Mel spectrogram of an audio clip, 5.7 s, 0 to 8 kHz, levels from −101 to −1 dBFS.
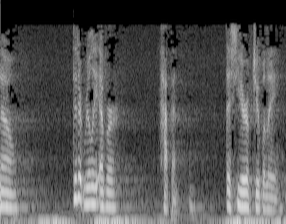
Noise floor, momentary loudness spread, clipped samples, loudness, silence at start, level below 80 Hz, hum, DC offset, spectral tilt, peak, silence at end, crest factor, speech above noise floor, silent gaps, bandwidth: -48 dBFS; 23 LU; under 0.1%; -24 LUFS; 0 s; -44 dBFS; none; under 0.1%; -7 dB/octave; -6 dBFS; 0 s; 20 dB; 25 dB; none; 6.2 kHz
